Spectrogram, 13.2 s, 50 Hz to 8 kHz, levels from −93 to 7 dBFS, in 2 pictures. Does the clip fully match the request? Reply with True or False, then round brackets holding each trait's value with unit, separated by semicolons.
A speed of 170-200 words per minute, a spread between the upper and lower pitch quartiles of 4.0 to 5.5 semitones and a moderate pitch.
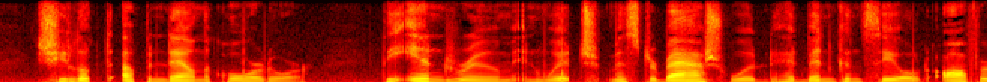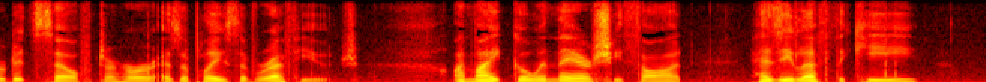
True (175 wpm; 4.4 semitones; 165 Hz)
